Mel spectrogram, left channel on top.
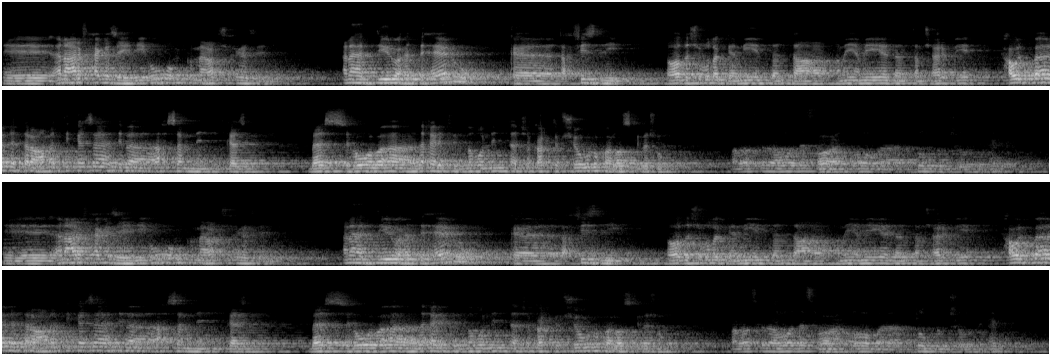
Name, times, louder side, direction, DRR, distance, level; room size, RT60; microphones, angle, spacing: voice 1, 0.0-2.7 3.4-4.7 5.1-6.2 6.6-9.7 10.0-13.0 13.5-17.0 18.6-18.9, left 2 dB, 45° left, 5 dB, 0.6 m, -23 dB
voice 2, 17.8-20.5, right 1 dB, 30° right, 1 dB, 0.7 m, -29 dB
8.9 x 5.1 x 3.8 m, 2.4 s
head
